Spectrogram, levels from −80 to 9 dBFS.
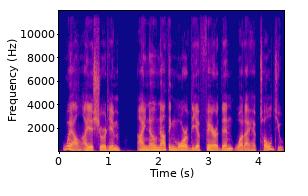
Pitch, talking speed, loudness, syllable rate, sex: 145 Hz, 225 wpm, -16 LUFS, 5.2 syllables/s, male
